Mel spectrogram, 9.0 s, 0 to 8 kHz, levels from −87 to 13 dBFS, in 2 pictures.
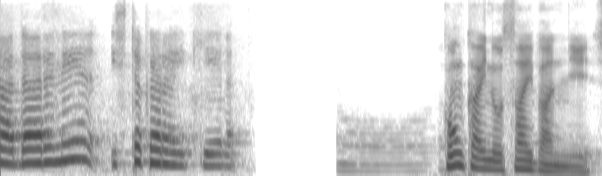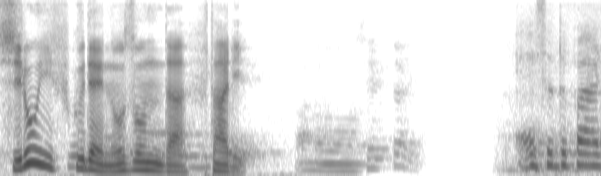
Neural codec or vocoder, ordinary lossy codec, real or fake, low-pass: codec, 16 kHz, 6 kbps, DAC; none; fake; none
